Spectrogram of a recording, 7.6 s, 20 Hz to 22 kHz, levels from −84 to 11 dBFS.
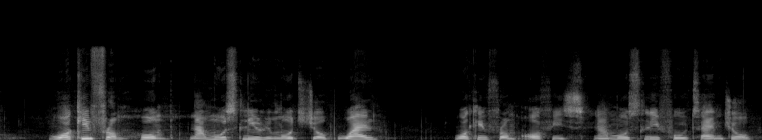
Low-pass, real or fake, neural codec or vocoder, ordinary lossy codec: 14.4 kHz; fake; codec, 44.1 kHz, 7.8 kbps, Pupu-Codec; none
